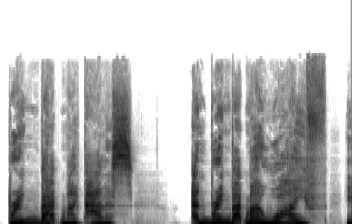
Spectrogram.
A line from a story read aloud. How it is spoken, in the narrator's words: he cried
